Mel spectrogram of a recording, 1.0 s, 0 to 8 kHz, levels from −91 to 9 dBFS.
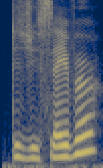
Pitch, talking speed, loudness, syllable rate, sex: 220 Hz, 230 wpm, -15 LUFS, 4.9 syllables/s, female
